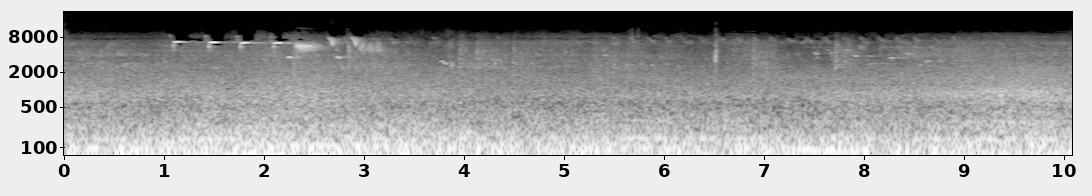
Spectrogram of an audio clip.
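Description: Steady low background rumble with a small bird giving a short run of high, thin chirps between about one and two and a half seconds in.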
